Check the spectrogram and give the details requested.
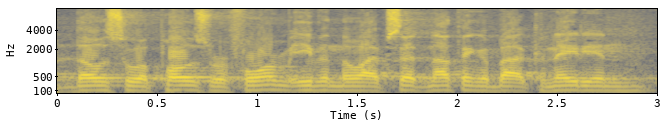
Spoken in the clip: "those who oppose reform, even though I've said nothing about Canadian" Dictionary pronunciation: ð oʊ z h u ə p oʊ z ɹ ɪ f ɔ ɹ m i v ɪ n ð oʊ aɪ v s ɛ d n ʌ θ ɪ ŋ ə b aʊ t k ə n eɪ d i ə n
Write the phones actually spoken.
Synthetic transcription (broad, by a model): ð oʊ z h u ə p oʊ z ɹ ɪ f ɔ ɹ m i v ɪ n ð oʊ aɪ v s ɛ d n ʌ θ ɪ ŋ ə b aʊ t k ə n eɪ d i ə n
